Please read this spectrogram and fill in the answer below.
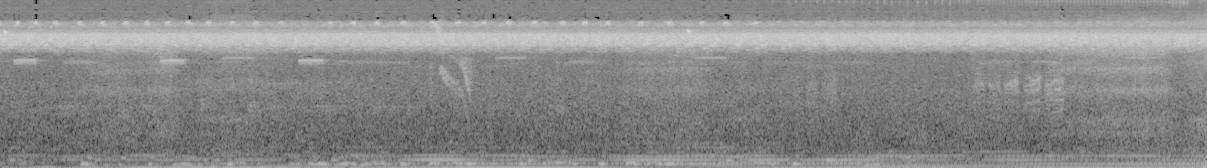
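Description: Steady outdoor chorus of insects: a continuous high-pitched trill with a faint regular pulse a few times a second, over a faint low hum.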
